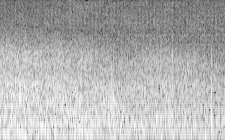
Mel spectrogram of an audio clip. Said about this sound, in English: You're looking at an Iron Dome missile on its way.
